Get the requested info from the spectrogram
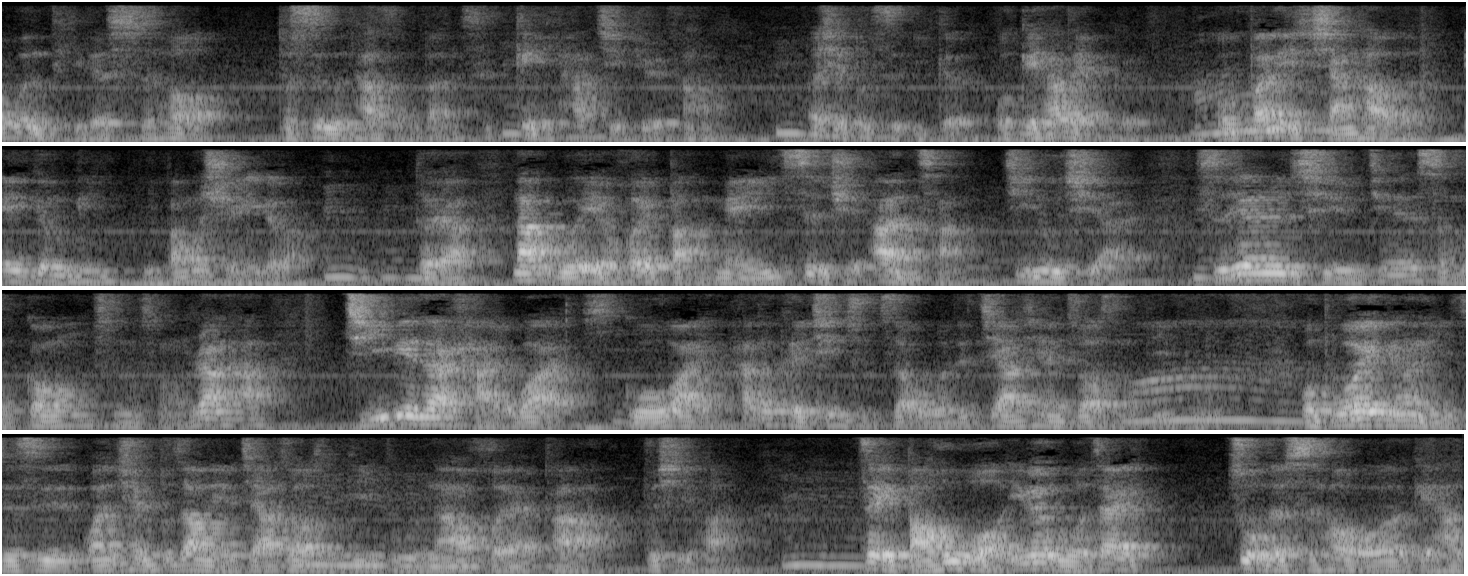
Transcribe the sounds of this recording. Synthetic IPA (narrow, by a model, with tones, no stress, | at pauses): wə˥˨nt̪ʰi˨˥d̪ə˨ʂɻ̩˧˥xo˥˨ʊ | pu˧˦ʂɻ̩˥˧wə˥˩nt̪ʰa˦ʂə̰˨˩mə̰˨˦pa̰˥˨˩nʂɻ̩˥˩ke˨˩ɪt̪ʰa˦t͡ɕɛ̰˨˩t͡ɕɥɛ˧˦fa˧˥˩ŋ̰˨˩ | ʔə̰˞˧˥t͡ɕʰjɛ˨˩pu˥˩t͡sɹ̩˨˩i˧˥ɡə̰˨wɔ˨˩ke˨˩ɪt̪ʰa˦˧lja̰˨˩ŋɡə̰˦ | wɔ˨˩pa˨˧˦ni˨˩ɕjɑ˧˦ŋɦɑ˨˩ʊd̪ə̰˦e˦kə˥˦m˦pi˦˥ni˨˩pɑ˥ŋwɔ˧˦ɕɥɛ̰˧˦ni˧˥ɡə̰˨ma̰˨t̪we˥˩ɪa˨˦na˥˨wɔ˧˥jɛ˨˩xwe˥˩ɪpa̰˨˩me˨˩ɪi˧˥t͡sʰɹ̩˥˧t͡ɕʰy˥˧ʔa˥˨nt͡sʰɑ̰˨˩˦ŋt͡ɕi˥˧lu˥˩t͡ɕʰḭ˨˩la̰˨˧˦ɪ | ʂɻ̩˨˦ɕjɛ˥˧nɻ̩˥˩t͡ɕʰi˨˦nt͡ɕi˦˥nt̪ʰjɛ˥nʂə˨˦mə˧˦ko˦˥ŋʂə˧˩m˧ʂə̰˧˦mə̰˦ɻɑ˥˩ŋt̪ʰa˦ | t͡ɕi˧˥pjɛ˥˧nt͡sa˥˩ɪxa̰˨˩ɪwa̰˥˩ɪkwɔ˨˥˦wa˥˩ɪt̪ʰa˥t̪o˥ʊkʰɤ˧˥i˨˩t͡ɕʰi˦˥ŋʈ͡ʂʰu˨˩ʈ͡ʂɻ̩˥t̪ɑ˥˨˩ʊwɔ˨˩d̪ə˦t͡ɕja˦ɕɛ˥˧t͡sa˥˧t͡sw̪ɑ˥˩ʂə˧˦mə˧t̪ḭ˥˧pṵ˥˩wɔ˨˩pu˧˦xwe˥˩ɪki˥˩ja˥˩ŋni˨˩t͡ɕjo˥˧ʊʂɻ̩˥˩wʔa˧˦nt͡ɕʰɥɛ˧˦npu˥˩ʈ͡ʂɻ̩˧˥t̪ɑ˥˩ʊni˨˩ə˦t͡ɕja˥wɔ˥˧ɑ˥˩ʊʂə˧˦mə˧t̪i˥˧˩pu˥˩na˧˥nxo˥˩ʊxwe˧˥ɪla˧˥ɪpʰa̰˦˩pu˥˩ɕi˨˩xwa̰˦n | t͡sɤ˥˧˩i˨˩pɑ˨˩ʊxu˥˩wɔ˨˩ʔi˦nwe˥˩ɪwɔ˨˩t͡sa˥˧ɪ | t͡swɔ˥˩d̪ə˩ʂɻ̩˧˥xo˥˧ʊwɔ˨˧˦jke˨˩t̪ʰa˦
